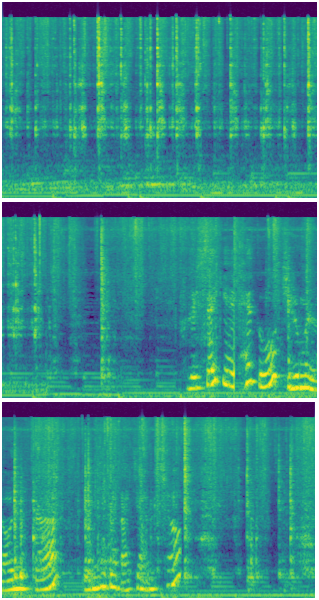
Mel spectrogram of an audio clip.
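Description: Utensils scrape and clack against a frying pan.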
